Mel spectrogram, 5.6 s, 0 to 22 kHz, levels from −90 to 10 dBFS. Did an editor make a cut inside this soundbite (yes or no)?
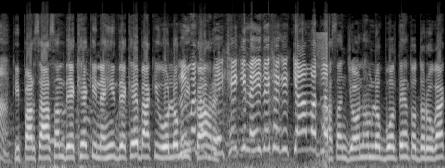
yes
